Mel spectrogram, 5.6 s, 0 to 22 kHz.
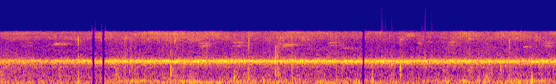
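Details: Chorus of periodical cicadas, 2011 thirteen-year emergence in spring, droning steadily but softer behind close pattering and clicking sounds, followed by a person speaking to a dog.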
